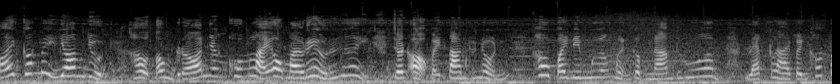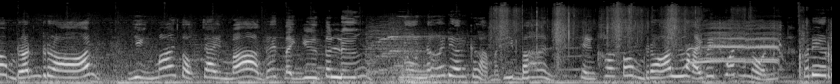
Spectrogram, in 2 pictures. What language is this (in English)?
Thai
